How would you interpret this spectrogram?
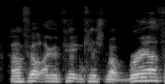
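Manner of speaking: normal talking voice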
